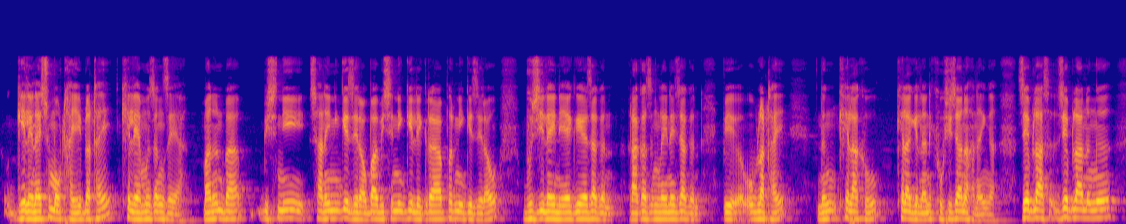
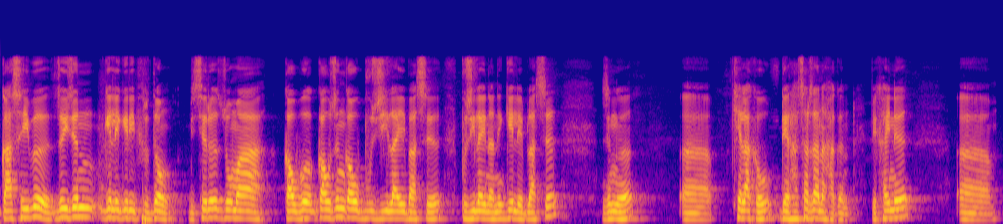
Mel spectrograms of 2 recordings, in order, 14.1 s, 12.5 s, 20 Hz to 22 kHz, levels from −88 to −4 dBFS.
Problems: none marked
